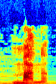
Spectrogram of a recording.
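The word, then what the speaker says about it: من: Le mot bleu se prononce man.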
